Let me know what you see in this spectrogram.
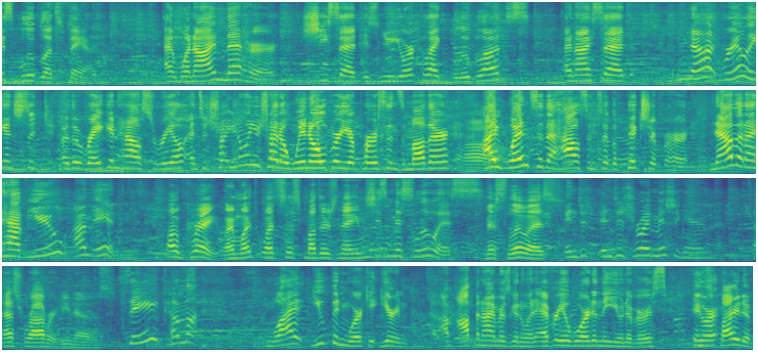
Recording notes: live on the red carpet!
